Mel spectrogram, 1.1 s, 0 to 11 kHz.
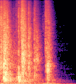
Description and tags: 18-Cosas al suelo
Libros tirados al suelo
